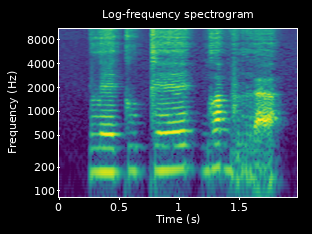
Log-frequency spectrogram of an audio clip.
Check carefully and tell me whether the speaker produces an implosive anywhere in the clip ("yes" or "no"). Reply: no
